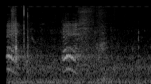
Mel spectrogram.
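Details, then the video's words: Crow perched in a tree, recorded 27 July 2015, giving two harsh caws, the first short and the second longer and arched, with a faint hiss of background noise behind. "Crowfriend in tree"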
